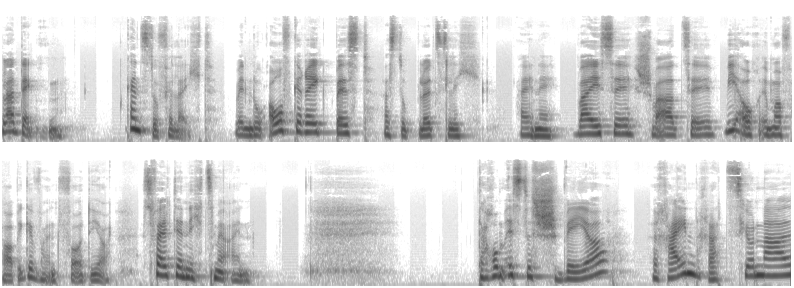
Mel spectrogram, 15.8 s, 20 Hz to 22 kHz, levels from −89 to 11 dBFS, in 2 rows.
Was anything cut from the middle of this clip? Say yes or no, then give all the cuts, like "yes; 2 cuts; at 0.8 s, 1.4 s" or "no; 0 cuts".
no; 0 cuts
